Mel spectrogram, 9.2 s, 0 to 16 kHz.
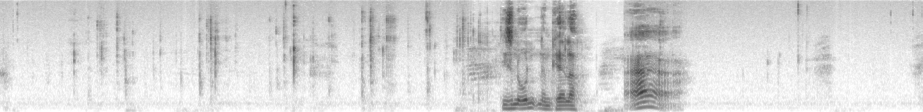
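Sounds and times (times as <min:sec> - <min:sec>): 
computer mouse clicking: 0:00.1 - 0:04.9
computer keyboard clicking: 0:00.7 - 0:04.9
speech: 0:05.0 - 0:06.9.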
